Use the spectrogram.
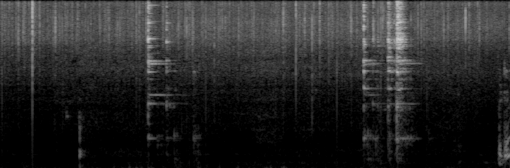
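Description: Moong dal pesarattu batter sizzles on a hot pan with a soft, steady fry hiss, joined by occasional louder scraping and spatula taps close by, with no talking.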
